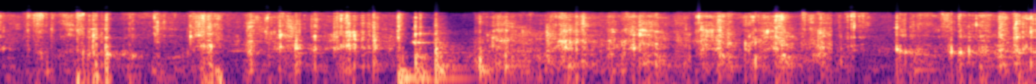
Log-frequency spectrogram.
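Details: Pet dog chewing food, recorded up close for ASMR: steady wet crunches and lip-smacks in quick irregular bursts, a brief quieter gap near two seconds, then chewing resumes.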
